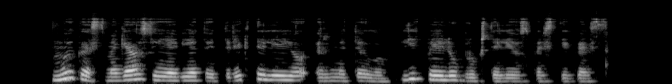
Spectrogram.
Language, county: Lithuanian, Marijampolė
